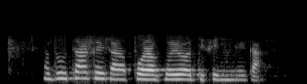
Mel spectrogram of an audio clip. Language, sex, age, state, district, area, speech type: Manipuri, female, 18-30, Manipur, Churachandpur, rural, conversation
